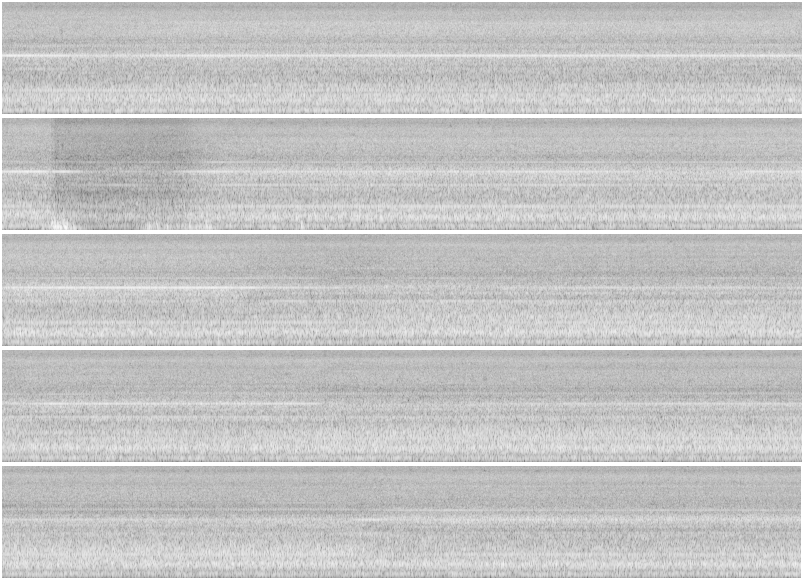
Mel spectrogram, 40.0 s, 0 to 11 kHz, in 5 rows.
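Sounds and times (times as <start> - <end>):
thin steady whine: 0.0 - 39.9.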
